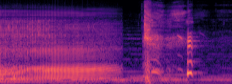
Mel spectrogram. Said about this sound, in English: She's got to have a fart machine.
